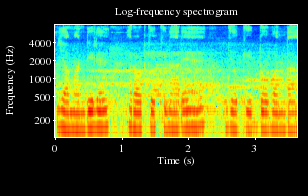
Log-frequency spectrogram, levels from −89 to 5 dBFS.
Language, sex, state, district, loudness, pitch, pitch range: Hindi, male, Bihar, Jamui, -15 LUFS, 140 Hz, 135-145 Hz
